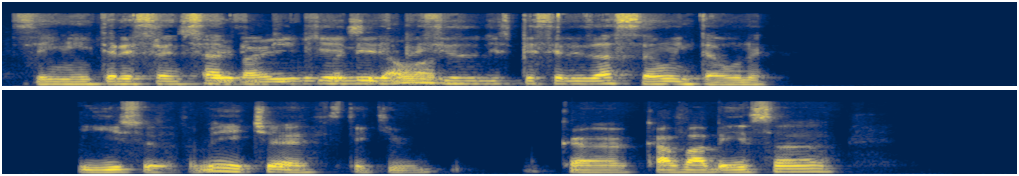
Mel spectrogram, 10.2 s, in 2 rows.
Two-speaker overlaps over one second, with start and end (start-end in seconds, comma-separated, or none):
0.7-2.3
